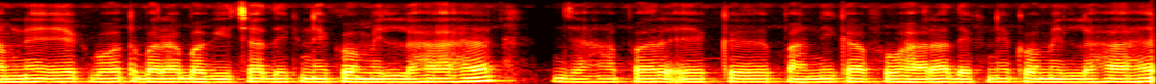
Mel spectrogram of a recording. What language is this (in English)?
Hindi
